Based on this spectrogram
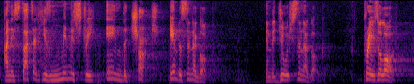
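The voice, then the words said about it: Thick African accent. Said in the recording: “this thick accent ... My own won't change. ... African”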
